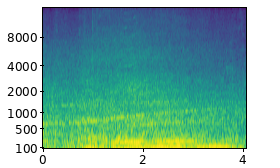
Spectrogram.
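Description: A motor vehicle's engine running close by with a steady low hum. It grows louder about a second in and eases off near the end.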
